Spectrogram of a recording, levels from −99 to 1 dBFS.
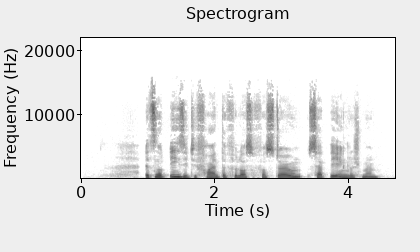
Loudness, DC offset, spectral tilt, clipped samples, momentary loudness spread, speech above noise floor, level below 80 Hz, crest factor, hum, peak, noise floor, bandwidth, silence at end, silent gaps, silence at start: -39 LUFS; under 0.1%; -4 dB/octave; under 0.1%; 8 LU; 41 dB; -82 dBFS; 16 dB; none; -24 dBFS; -79 dBFS; 15.5 kHz; 0.25 s; none; 0.95 s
